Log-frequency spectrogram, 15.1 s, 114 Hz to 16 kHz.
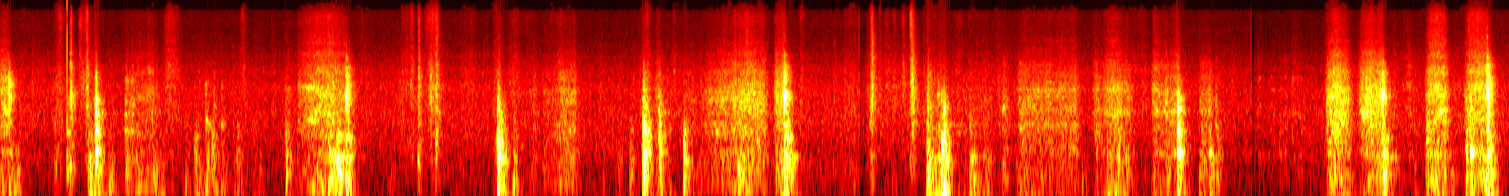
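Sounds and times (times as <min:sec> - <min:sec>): wooden drawer scraping: 0:02.9 - 0:03.6.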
